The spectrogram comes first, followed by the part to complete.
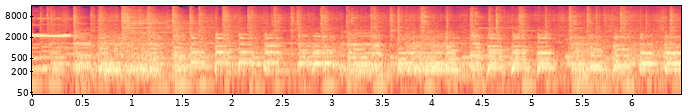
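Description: Hot jazz rhythm section playing a fast ragtime number: an acoustic guitar strums chords in an even beat over a plucked upright string bass and a washboard rhythm, with the horns silent.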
